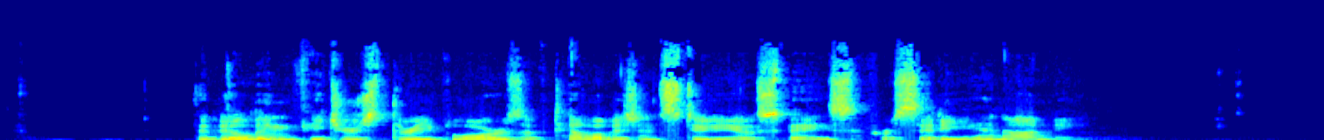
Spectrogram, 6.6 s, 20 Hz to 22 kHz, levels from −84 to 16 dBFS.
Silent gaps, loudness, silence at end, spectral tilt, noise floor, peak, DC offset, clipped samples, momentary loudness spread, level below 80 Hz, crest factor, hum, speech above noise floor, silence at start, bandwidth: none; -26 LUFS; 1.25 s; -3 dB/octave; -77 dBFS; -8 dBFS; under 0.1%; under 0.1%; 8 LU; -64 dBFS; 20 dB; none; 50 dB; 1 s; 15.5 kHz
